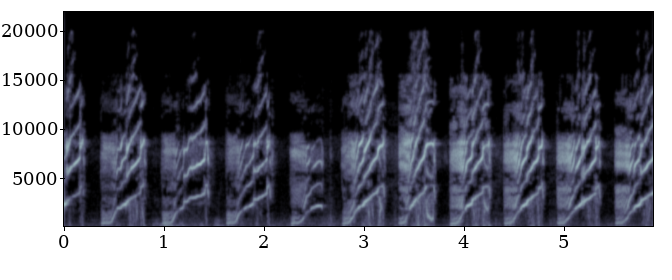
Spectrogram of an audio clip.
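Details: Loud guinea pig squealing, a steady run of upward-sweeping shrill wheeks, each starting lower and climbing steeply, nearly two per second, harsh and piercing with little background sound.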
